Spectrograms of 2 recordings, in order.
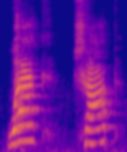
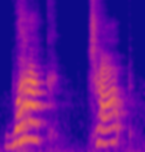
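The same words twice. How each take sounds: The two takes are said the same way.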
